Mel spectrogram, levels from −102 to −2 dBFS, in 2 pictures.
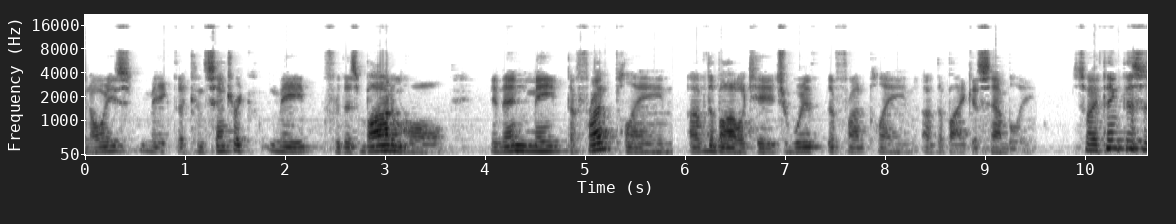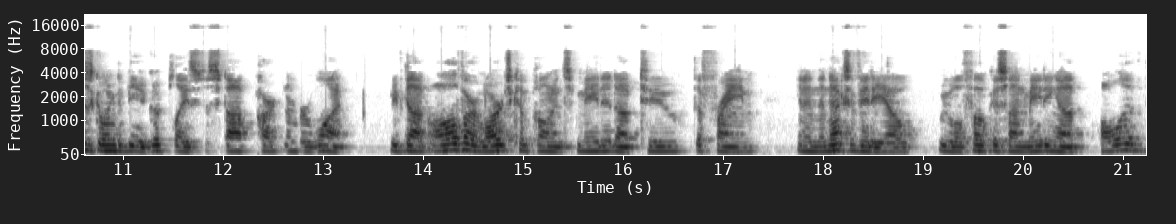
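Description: Nothing stood out on listening to this recording.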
